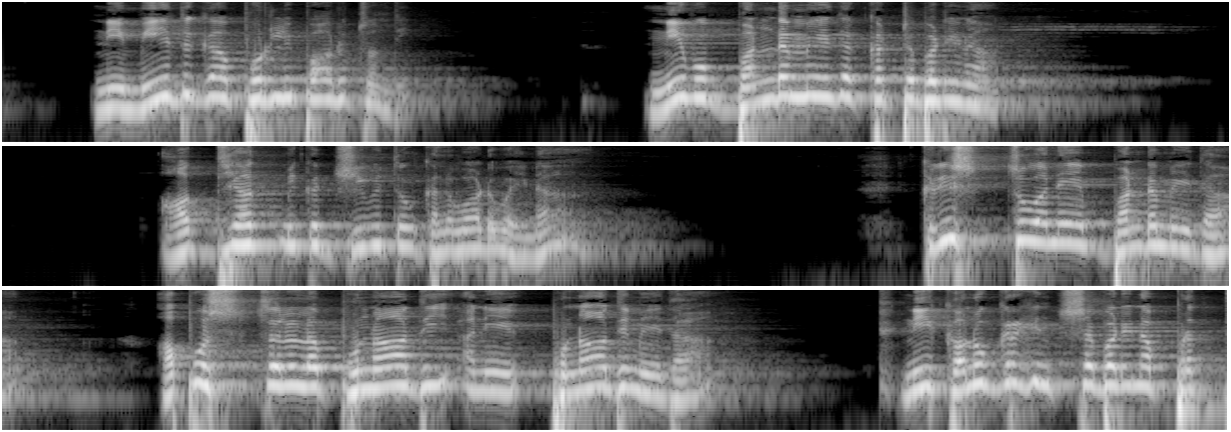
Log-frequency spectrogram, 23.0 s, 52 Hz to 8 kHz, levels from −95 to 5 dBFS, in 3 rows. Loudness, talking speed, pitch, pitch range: -15 LUFS, 55 wpm, 225 Hz, 190-250 Hz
